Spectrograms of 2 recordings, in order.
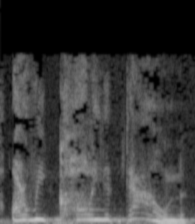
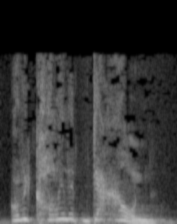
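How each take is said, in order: Both takes have the same delivery.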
